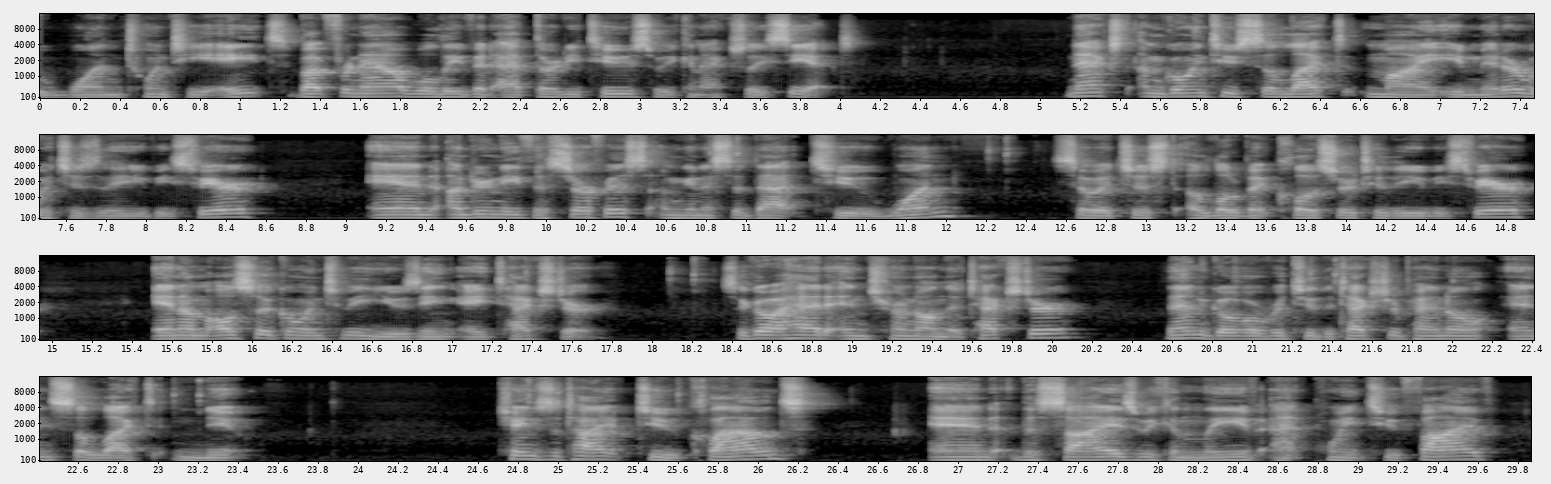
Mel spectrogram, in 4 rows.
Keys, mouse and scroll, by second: 0.9-1.5 scroll up 1, 10.8-12.3 drag, 17.4 click, 18.1 click, 18.5-21.2 scroll down 1, 21.2 click, 23.0-29.8 drag, 29.2-29.8 scroll down 1.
